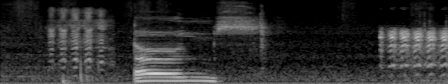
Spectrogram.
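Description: A goat called Snowball in Minecraft lets out one loud, wavering bleat lasting about half a second, close by. Brief game effects come before and after it, and a voice speaks during the clip.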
